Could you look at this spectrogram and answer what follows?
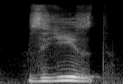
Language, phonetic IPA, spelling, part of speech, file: Ukrainian, [zjizd], з'їзд, noun, Uk-з'їзд.ogg
- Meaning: congress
